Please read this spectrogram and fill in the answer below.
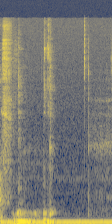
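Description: A few soft clicks, such as a computer mouse makes when advancing a presentation slide, over a steady low electrical hum.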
